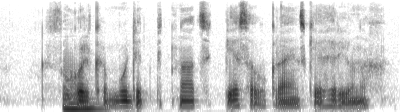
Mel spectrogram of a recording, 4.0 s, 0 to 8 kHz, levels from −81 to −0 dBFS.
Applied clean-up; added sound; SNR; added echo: none; Musical instrument; 5 dB; none.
